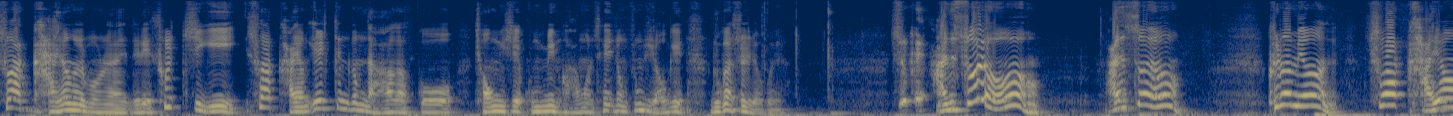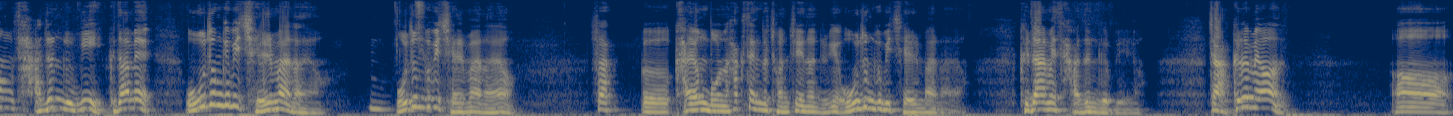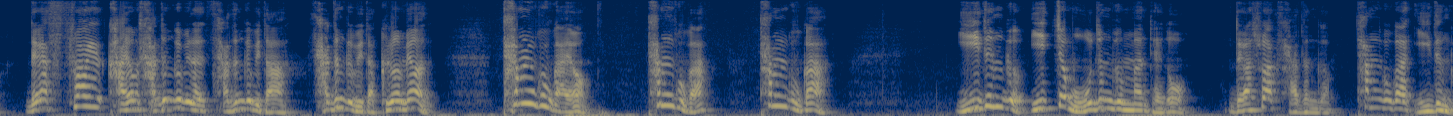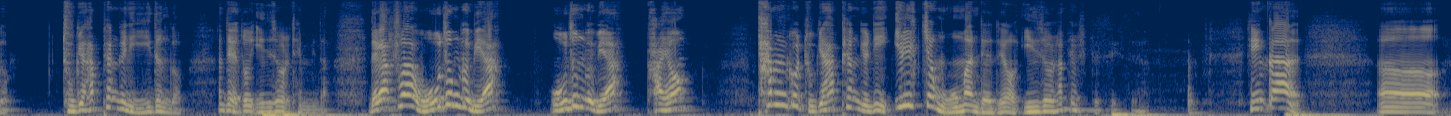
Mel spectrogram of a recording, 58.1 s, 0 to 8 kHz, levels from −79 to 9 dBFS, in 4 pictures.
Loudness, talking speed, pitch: -20 LUFS, 235 characters per minute, 135 Hz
